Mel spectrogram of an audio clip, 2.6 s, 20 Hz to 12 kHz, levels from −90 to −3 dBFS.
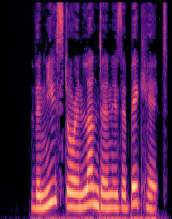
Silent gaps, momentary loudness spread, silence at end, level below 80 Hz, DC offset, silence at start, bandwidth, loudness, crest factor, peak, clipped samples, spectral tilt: none; 4 LU; 0.1 s; -50 dBFS; under 0.1%; 0.45 s; 12 kHz; -19 LUFS; 16 dB; -4 dBFS; under 0.1%; -5 dB/octave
